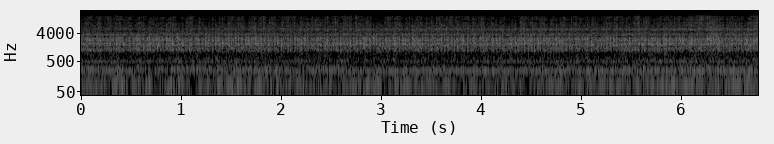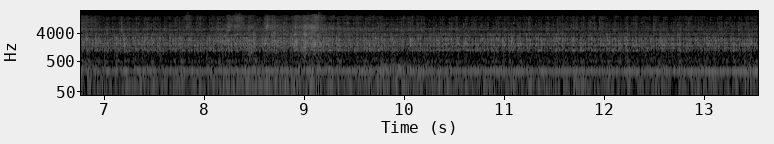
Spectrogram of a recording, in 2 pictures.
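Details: Sony TC-K777 cassette deck, restored (failed transistor replaced, reel motor adjustment fixed per service manual): final test winding tape to the end, soft steady motor whir, even pitch, no labouring, pulling without effort; healthy.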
